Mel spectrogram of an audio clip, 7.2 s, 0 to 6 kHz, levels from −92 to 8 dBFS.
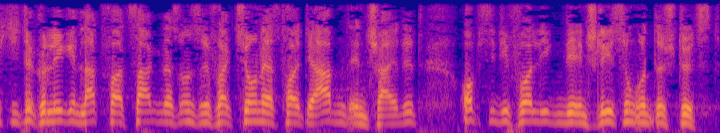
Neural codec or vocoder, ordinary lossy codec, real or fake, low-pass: none; none; real; 5.4 kHz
